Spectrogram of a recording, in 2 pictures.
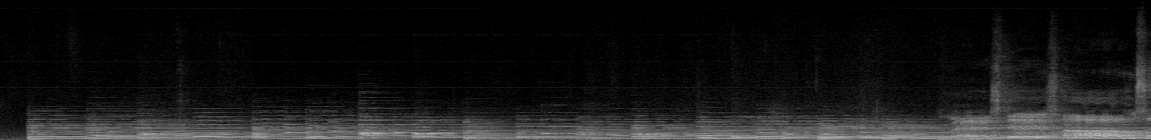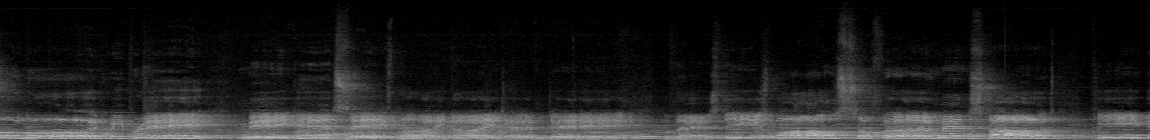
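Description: Solo piano starts suddenly and plays alone for about twelve seconds. Then a man begins singing a solo with vibrato over the piano accompaniment.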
